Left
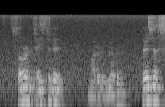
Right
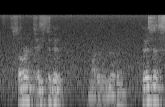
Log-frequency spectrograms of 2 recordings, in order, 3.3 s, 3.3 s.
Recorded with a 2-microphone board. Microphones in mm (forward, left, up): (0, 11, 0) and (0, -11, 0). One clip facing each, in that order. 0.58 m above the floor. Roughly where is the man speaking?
Left.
